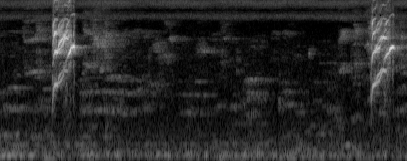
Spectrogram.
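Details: Female canary giving calls to make males eager and singing: two loud, harsh, high chirping bursts about three seconds apart, with quiet low background noise between.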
